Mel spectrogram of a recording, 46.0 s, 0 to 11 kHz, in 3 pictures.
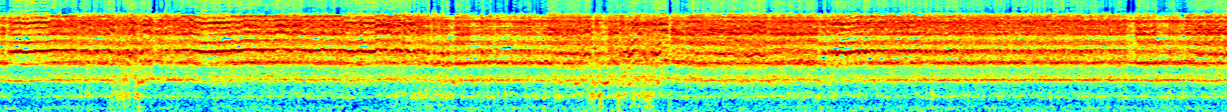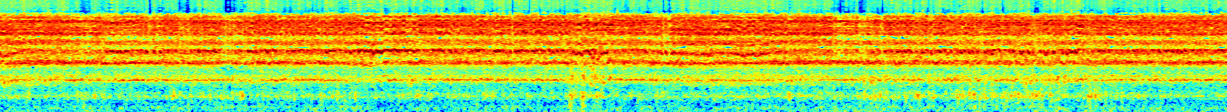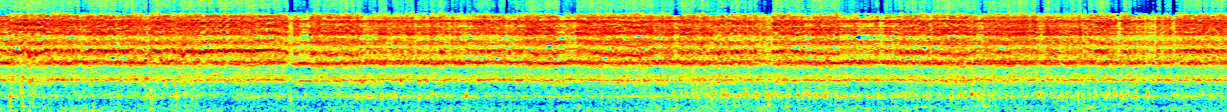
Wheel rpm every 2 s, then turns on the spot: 230, 230, 220, 230, 220, 220, 240, 220, 230, 230, 230, 230, 220, 240, 240, 230, 230, 220, 230, 220, 230, 230, 240.
none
